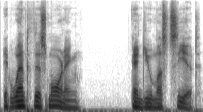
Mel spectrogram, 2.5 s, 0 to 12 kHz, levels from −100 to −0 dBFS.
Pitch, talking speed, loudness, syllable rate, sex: 100 Hz, 210 wpm, -20 LUFS, 5.4 syllables/s, male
